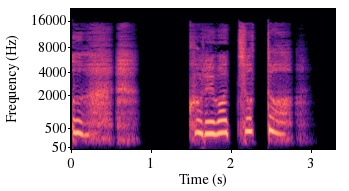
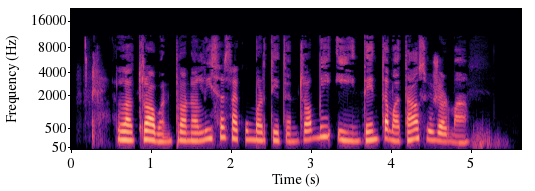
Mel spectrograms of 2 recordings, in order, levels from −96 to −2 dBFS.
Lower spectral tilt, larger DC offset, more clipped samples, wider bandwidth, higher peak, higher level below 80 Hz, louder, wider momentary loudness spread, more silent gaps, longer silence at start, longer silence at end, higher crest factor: second, -2 dB/octave vs -5.5 dB/octave; neither; neither; first, 16 kHz vs 11.5 kHz; about the same, -6 dBFS vs -4 dBFS; second, -80 dBFS vs -68 dBFS; about the same, -21 LUFS vs -23 LUFS; first, 17 LU vs 14 LU; first, 1.16-1.27 s, 1.33-1.38 s, 1.44-1.48 s, 2.01-2.06 s, 2.41-2.46 s vs none; second, 0 s vs 0.25 s; about the same, 0.4 s vs 0.45 s; about the same, 16 dB vs 20 dB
